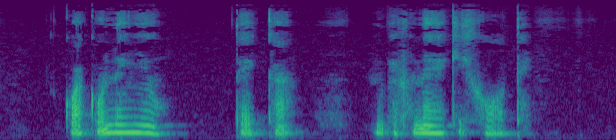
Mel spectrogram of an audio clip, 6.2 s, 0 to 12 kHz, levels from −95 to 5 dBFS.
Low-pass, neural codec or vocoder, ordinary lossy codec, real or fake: 10.8 kHz; none; AAC, 32 kbps; real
